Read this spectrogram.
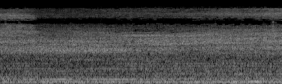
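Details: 2015 Holden Astra 1.6 at idle, customer complaint of whistling and rough idle with high long- and short-term fuel trims: constant sharp hiss; vacuum leak through faulty PCV valve.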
